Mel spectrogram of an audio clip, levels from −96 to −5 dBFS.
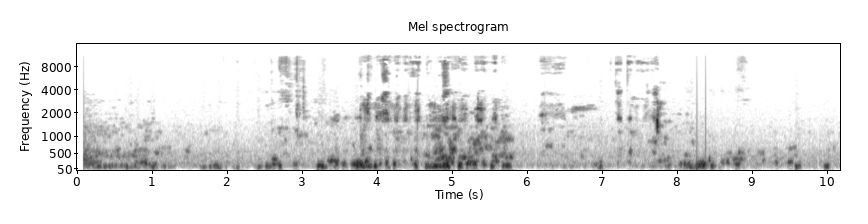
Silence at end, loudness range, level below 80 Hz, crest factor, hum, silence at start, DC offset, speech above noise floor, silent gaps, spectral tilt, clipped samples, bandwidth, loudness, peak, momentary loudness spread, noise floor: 0.15 s; 8 LU; -58 dBFS; 26 dB; none; 0.1 s; under 0.1%; 28 dB; none; -6 dB/octave; under 0.1%; 11.5 kHz; -31 LUFS; -6 dBFS; 21 LU; -55 dBFS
